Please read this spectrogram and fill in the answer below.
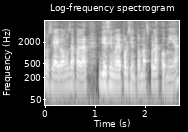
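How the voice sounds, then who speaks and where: A man speaks at a very fast pace and a medium pitch. The background is quiet. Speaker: instructor. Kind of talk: lecture. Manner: halting.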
